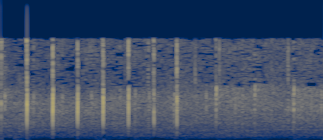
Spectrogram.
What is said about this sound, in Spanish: Muchas gracias. Señor Estalella, un aplauso.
